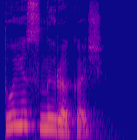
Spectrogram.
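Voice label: "туйыс нырӧкӧсь", Komi, female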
